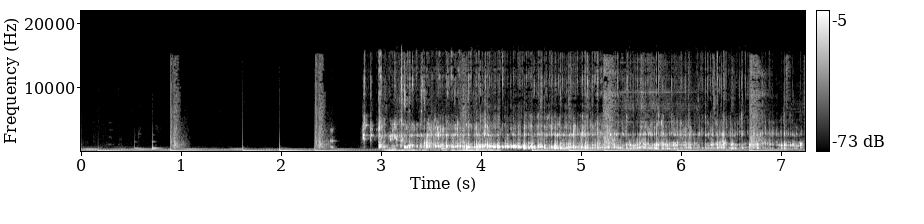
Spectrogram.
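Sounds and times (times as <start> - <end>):
soft regular low thumping beat: 0.0 - 7.2
coffee pouring into a cup: 2.8 - 7.2.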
